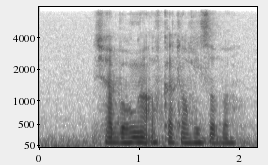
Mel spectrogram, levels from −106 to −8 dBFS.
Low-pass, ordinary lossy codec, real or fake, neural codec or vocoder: 7.2 kHz; none; fake; vocoder, 22.05 kHz, 80 mel bands, WaveNeXt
